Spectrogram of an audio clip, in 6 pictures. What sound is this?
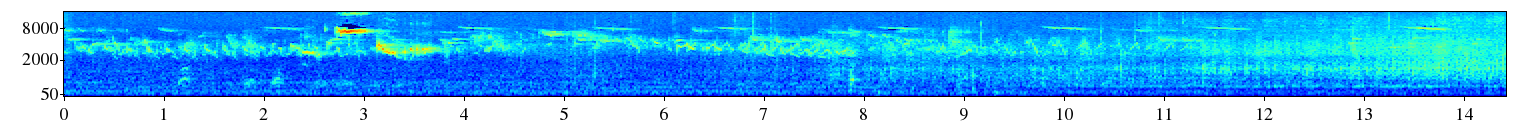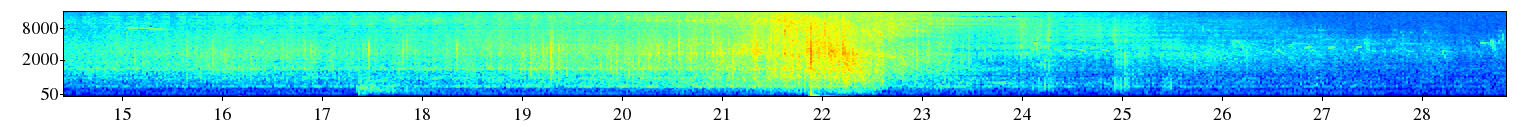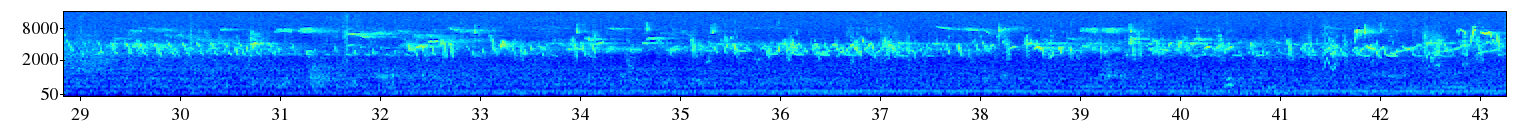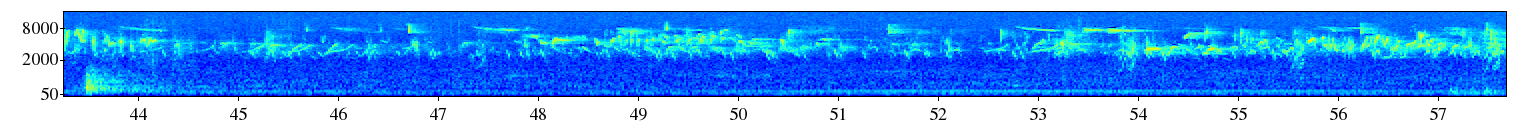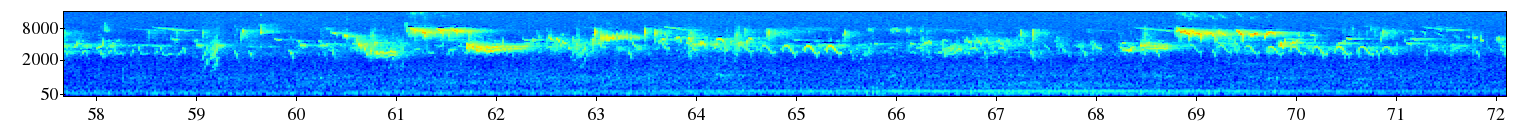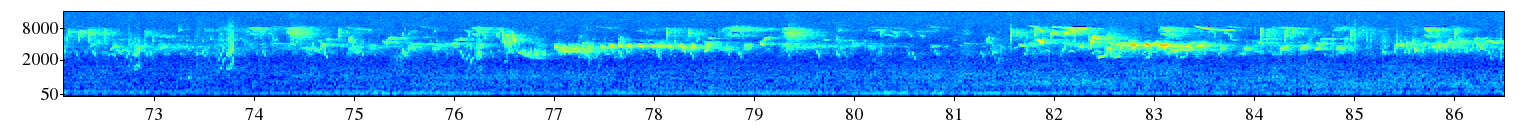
20061030.pinewood.cyclist
a cyclist on a dirt road passes through the peaceful forest. Then birds singing and gun shots. sennheiser me66 > shure fp24 > iriver h120 / un ciclista pasa por una pista forestal
ambiance, autumn, bicycle, birds, field-recording, forest, nature, offroad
